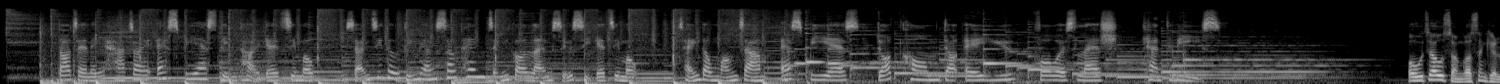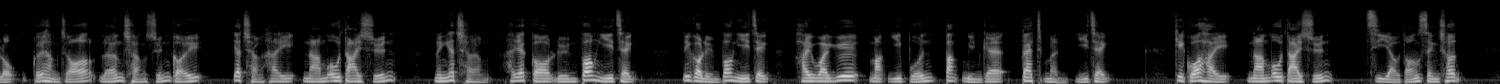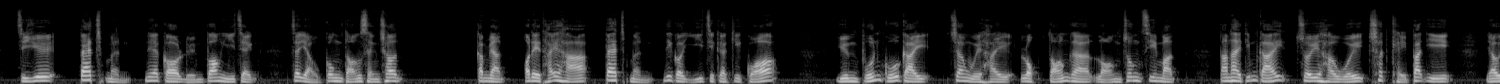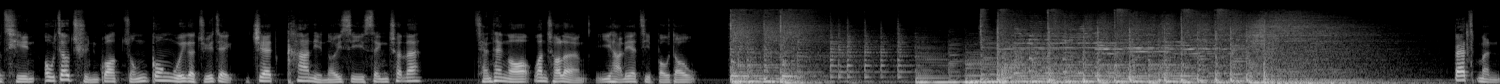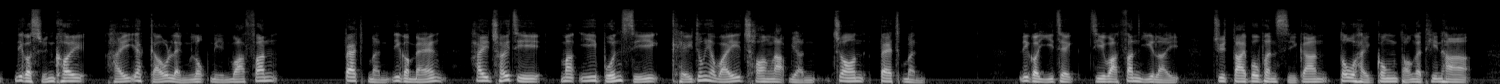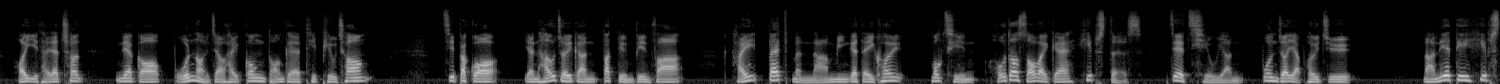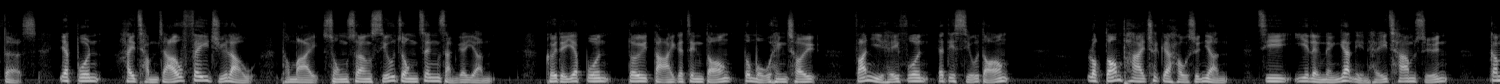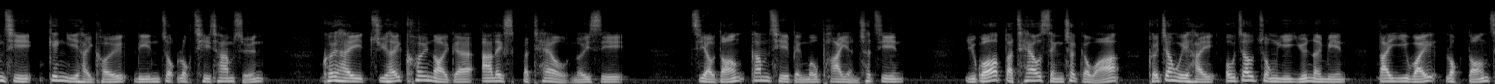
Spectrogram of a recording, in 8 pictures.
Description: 【时事报导】 工党如何摘下 Batman 议席？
